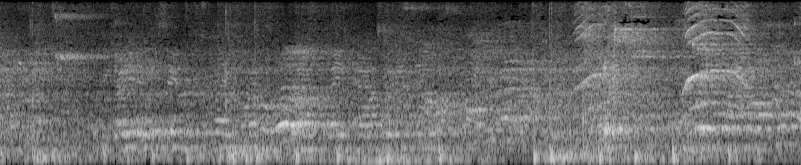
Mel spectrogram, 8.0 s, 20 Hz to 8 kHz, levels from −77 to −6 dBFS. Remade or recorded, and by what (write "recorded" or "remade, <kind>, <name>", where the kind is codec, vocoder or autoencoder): recorded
